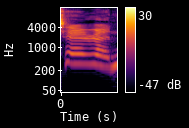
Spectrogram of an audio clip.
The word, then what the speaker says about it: Charan: It's Charan. Yeah, it's Charan. And I'm like, guys, it rhymes with Darren or Karen, but it's Charan, you know.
